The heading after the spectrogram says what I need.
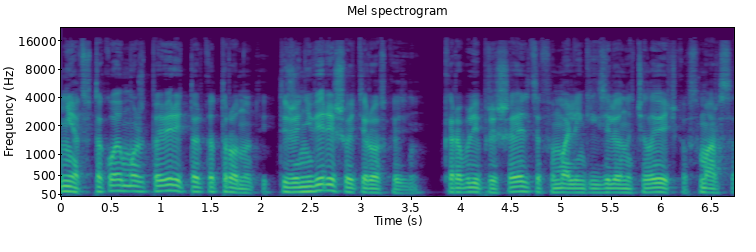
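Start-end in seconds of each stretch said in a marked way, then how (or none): none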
